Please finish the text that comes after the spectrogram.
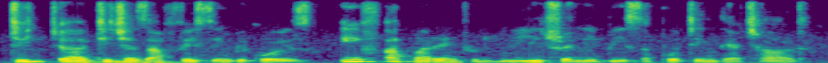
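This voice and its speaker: Mellow low-voiced woman interviewer, faint hiss. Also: fairly even intonation, moderate pace, low-quality recording. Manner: many backchannels, chatty agreeing. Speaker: interviewer, host. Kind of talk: live interview. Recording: faint background noise.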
